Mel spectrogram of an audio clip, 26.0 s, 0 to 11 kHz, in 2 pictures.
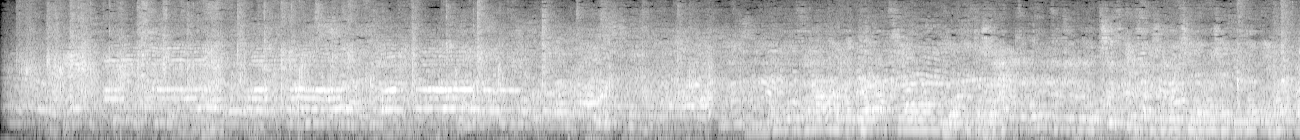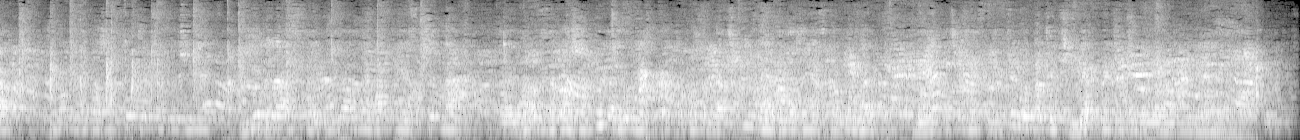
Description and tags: spain wins110710
11.07.2010: between 20.30 -23.30. in the beer garden (outside bar) on the Polwiejska street in the center of Poznan in Poland. the transmission of the final Fifa match between Holland and Spain.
